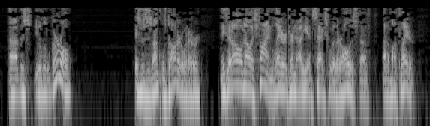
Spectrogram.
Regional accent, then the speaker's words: Dallas, Texas, United States; She later became a lawyer when I was growing up in Dallas.

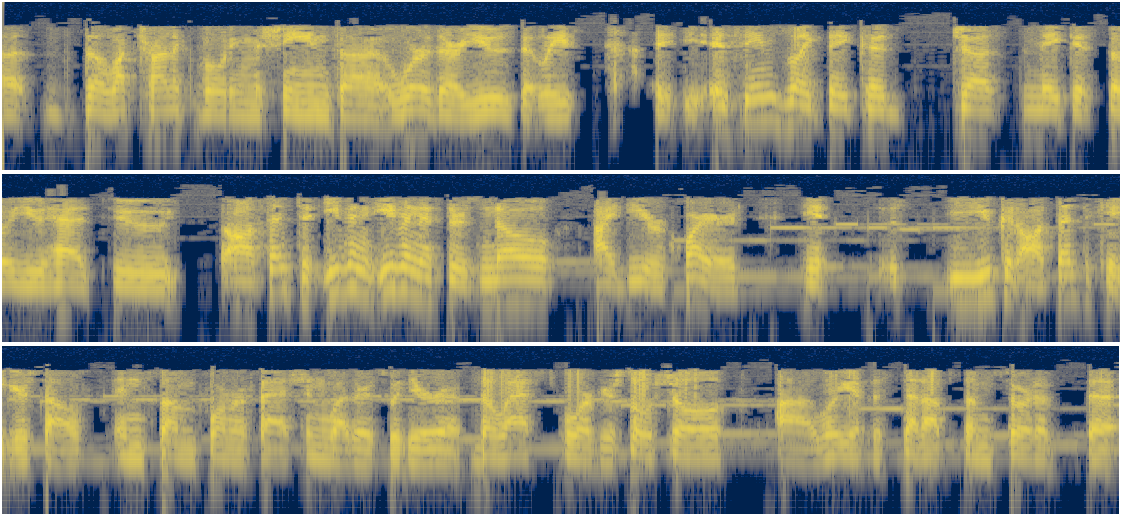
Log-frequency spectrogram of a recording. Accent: New York, United States; my home state of New York

